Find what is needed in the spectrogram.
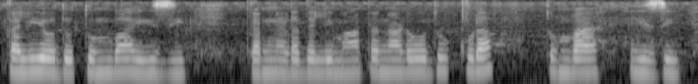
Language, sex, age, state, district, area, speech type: Kannada, female, 30-45, Karnataka, Bidar, urban, spontaneous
